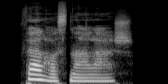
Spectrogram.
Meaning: usage, utilization
- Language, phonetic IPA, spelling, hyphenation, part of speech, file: Hungarian, [ˈfɛlɦɒsnaːlaːʃ], felhasználás, fel‧hasz‧ná‧lás, noun, Hu-felhasználás.ogg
